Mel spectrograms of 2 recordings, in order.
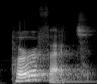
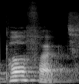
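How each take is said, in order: First: PERFECT with a pronounced R; r-coloured first vowel in PERFECT; accent variant with R. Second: PERFECT with the R dropped; r-less first vowel in PERFECT; accent variant without R. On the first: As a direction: sound the R in the first syllable of PERFECT. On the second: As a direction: say PERFECT as "puh-fect", no R. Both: Shown as a demonstration. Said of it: "depende de qual sotaque".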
